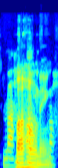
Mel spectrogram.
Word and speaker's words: Mahoning: How do you pronounce the name of the river that it crosses? Mahoning. Mahoning.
